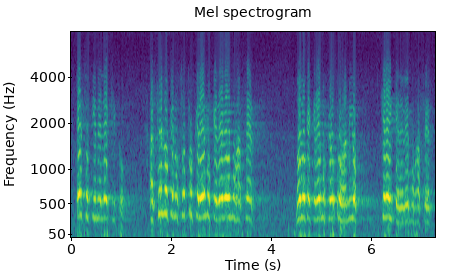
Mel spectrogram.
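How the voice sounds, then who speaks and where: High-voiced man preaching success. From Panama. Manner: preachy, addresses the audience directly with rhetorical questions. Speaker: motivational speaker. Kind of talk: motivational speech to an audience. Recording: dull, echoey hall recording.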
